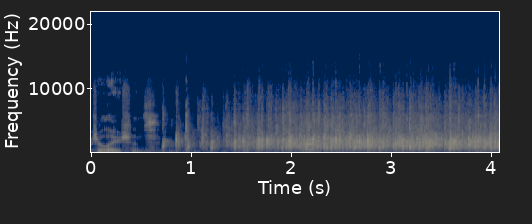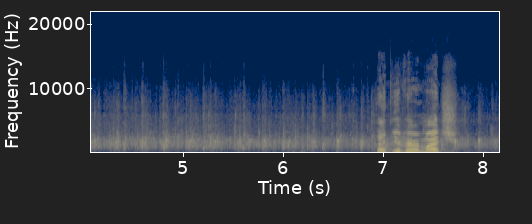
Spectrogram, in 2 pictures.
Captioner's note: applause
